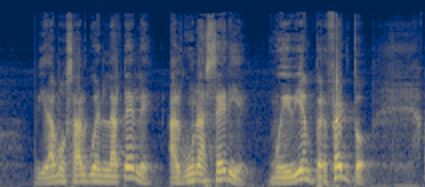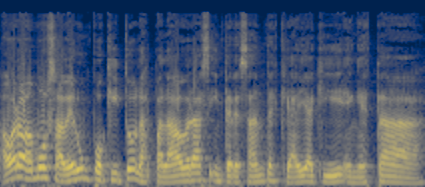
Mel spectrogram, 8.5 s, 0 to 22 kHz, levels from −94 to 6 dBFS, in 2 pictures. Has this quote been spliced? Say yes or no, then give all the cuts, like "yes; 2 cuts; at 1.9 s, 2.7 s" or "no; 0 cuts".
yes; 2 cuts; at 1.6 s, 2.6 s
